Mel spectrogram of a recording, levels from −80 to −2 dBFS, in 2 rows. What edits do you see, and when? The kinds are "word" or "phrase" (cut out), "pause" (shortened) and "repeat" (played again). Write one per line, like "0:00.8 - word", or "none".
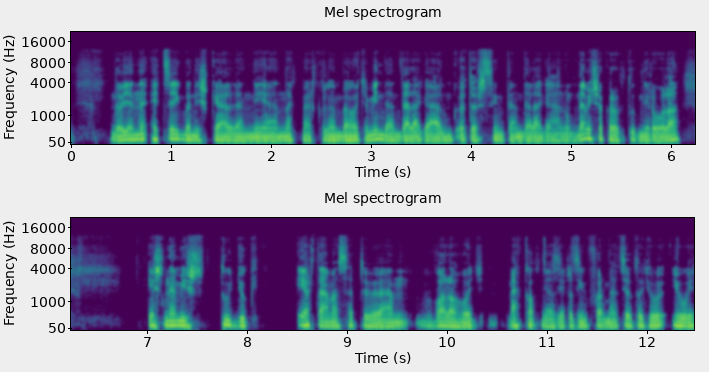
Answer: none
